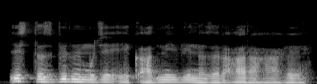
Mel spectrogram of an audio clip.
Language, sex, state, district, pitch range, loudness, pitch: Hindi, male, Arunachal Pradesh, Lower Dibang Valley, 95-110 Hz, -16 LUFS, 100 Hz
